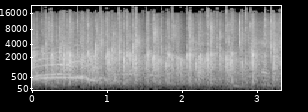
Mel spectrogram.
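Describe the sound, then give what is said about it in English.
An audience breaks into steady applause, a dense patter of many hands clapping at a moderate level, with a brief cheering voice rising over it at the start. “Clap your hands”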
